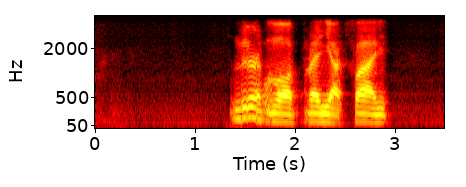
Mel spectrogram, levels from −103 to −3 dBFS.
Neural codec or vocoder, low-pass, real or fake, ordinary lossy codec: codec, 16 kHz, 1 kbps, FunCodec, trained on LibriTTS, 50 frames a second; 3.6 kHz; fake; none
